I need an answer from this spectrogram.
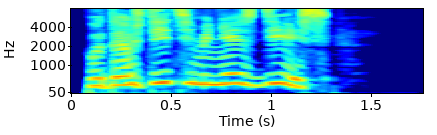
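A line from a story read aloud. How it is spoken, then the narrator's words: Shouted. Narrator (Russian): крикнула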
